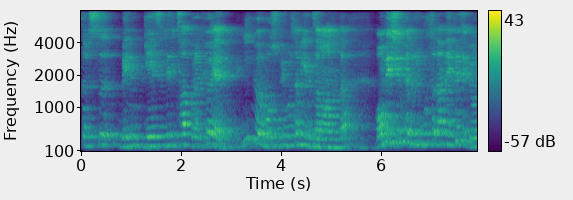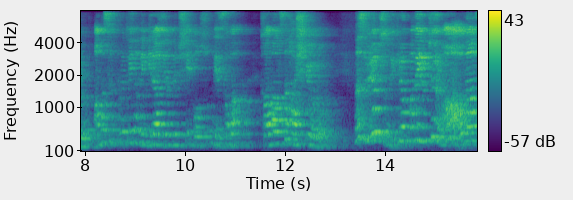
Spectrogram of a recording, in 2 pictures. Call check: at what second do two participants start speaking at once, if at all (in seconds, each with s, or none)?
none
